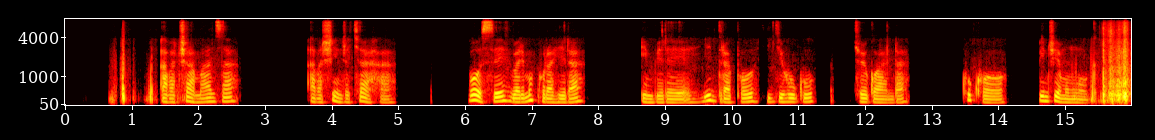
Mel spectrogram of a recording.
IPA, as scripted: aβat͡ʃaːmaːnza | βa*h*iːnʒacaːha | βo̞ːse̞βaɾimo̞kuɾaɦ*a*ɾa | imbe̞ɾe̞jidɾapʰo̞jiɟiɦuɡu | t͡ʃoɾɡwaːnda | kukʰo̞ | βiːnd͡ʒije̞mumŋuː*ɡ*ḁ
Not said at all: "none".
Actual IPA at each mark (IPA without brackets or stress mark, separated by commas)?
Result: ʃ, i, ɡ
